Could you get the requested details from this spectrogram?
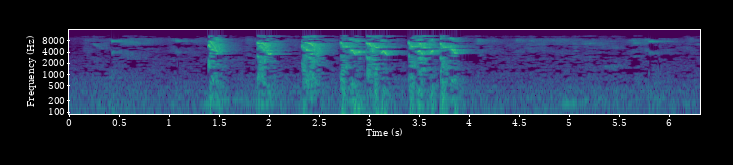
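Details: Canary song: a burst of six or seven loud, high, rasping trilled notes packed between one and four seconds, then a thin high trill fading out.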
